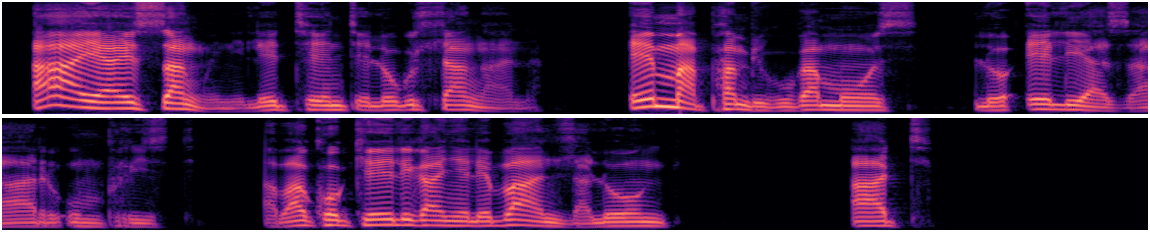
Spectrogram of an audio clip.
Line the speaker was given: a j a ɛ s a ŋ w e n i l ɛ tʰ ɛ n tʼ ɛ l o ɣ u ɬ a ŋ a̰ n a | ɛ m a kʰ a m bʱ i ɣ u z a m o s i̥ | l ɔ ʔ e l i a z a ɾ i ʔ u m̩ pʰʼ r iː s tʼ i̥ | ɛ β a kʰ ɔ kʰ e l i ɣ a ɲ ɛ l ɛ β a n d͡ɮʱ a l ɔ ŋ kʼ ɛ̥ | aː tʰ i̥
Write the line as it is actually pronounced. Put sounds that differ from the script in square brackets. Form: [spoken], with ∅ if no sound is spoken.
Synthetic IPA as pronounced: a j a ɛ s a ŋ w e n i l ɛ tʰ ɛ n tʼ ɛ l o ɣ u ɬ a ŋ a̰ n a | ɛ m a [pʰ] a m bʱ i ɣ u [ɣ] a m o s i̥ | l ɔ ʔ e l i a z a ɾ i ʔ u m̩ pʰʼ r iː s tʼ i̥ | [a] β a kʰ ɔ kʰ e l i ɣ a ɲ ɛ l ɛ β a n d͡ɮʱ a l ɔ ŋ kʼ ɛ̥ | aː tʰ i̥

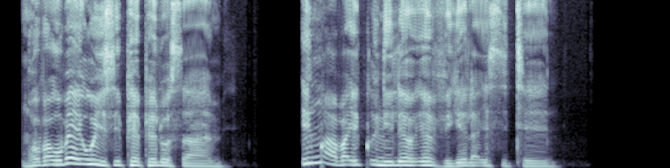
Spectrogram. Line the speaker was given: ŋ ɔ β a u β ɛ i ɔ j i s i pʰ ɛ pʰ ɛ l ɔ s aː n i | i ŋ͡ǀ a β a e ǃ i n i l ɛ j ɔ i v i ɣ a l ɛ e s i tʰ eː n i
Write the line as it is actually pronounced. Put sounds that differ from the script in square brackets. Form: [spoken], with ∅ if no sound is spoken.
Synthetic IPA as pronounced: ŋ ɔ β a u β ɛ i [u] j i s i pʰ ɛ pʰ ɛ l ɔ s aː [m] i | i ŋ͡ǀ a β a e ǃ i n i l ɛ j ɔ [e] v i ɣ [ɛ] l [a] e s i tʰ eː n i

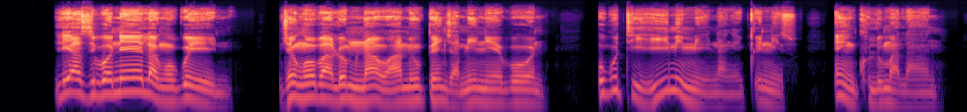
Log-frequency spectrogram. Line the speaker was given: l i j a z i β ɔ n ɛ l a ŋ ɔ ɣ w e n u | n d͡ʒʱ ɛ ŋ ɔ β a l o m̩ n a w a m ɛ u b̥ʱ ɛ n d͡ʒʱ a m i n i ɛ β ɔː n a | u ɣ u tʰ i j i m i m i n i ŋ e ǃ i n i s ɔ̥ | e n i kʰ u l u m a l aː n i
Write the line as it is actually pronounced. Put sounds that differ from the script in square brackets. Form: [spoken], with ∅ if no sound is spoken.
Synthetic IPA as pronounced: l i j a z i β ɔ n ɛ l a ŋ ɔ ɣ w e n u | n d͡ʒʱ ɛ ŋ ɔ β a l o m̩ n a w a m [i] u b̥ʱ ɛ n d͡ʒʱ a m i n i ɛ β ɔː n a | u ɣ u tʰ i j i m i m i n [a] ŋ e ǃ i n i s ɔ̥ | e [ŋ] i kʰ u l u m a l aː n i

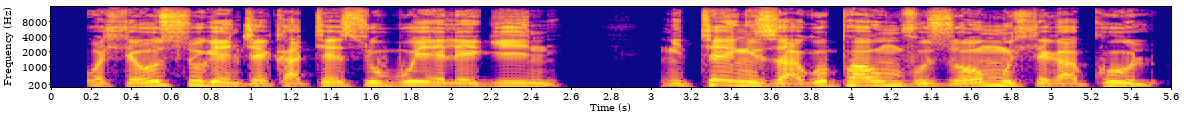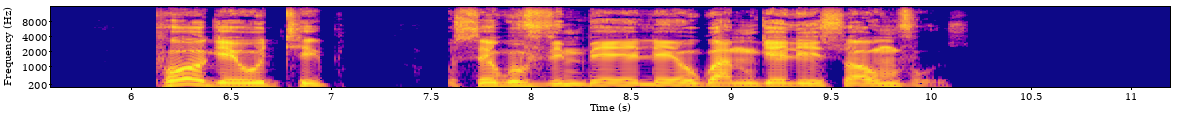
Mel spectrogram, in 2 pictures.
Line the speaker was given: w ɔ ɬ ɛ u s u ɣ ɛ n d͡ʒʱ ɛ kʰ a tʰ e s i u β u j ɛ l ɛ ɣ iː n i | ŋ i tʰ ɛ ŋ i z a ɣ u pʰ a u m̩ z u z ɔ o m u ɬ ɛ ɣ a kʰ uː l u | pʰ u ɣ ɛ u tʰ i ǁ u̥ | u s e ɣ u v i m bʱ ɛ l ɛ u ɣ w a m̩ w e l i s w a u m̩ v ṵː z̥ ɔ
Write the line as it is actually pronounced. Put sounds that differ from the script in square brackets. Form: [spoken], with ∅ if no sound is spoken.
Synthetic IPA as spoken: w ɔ ɬ ɛ u s u ɣ ɛ n d͡ʒʱ ɛ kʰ a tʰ e s i u β u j ɛ l ɛ ɣ iː n i | ŋ i tʰ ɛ ŋ i z a ɣ u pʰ a u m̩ [v] u z ɔ o m u ɬ ɛ ɣ a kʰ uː l u | pʰ [ɔ] ɣ ɛ u tʰ i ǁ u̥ | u s e ɣ u v i m bʱ ɛ l ɛ u ɣ w a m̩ [ɣ] e l i s w a u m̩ v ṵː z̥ ɔ

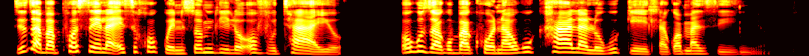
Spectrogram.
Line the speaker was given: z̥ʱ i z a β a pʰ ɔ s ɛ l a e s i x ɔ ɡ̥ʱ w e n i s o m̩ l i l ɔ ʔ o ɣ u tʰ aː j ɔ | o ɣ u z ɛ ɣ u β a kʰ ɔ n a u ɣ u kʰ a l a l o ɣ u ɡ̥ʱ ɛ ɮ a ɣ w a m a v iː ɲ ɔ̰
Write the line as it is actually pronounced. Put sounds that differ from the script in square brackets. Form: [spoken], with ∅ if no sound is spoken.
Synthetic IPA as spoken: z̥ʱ i z a β a pʰ ɔ s ɛ l a e s i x ɔ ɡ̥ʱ w e n i s o m̩ l i l ɔ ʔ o [v] u tʰ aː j ɔ | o ɣ u z [a] ɣ u β a kʰ ɔ n a u ɣ u kʰ a l a l o ɣ u ɡ̥ʱ ɛ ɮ a ɣ w a m a [z] iː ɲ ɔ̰

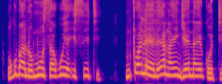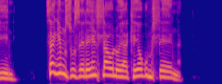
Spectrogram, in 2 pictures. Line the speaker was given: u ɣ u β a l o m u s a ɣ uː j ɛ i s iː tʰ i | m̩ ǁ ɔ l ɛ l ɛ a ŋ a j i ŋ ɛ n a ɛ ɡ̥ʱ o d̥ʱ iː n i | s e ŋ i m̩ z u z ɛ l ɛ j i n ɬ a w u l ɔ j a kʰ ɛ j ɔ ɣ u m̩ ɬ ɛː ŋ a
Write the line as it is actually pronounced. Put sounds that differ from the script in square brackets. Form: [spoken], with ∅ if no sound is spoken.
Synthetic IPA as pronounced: u ɣ u β a l o m u s a ɣ [u] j ɛ i s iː tʰ i | m̩ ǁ ɔ l ɛ l ɛ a ŋ a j i ŋ ɛ n a ɛ ɡ̥ʱ o d̥ʱ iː n i | s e ŋ i m̩ z u z ɛ l ɛ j i n ɬ a w u l ɔ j a kʰ ɛ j [o] ɣ u m̩ ɬ ɛː ŋ a

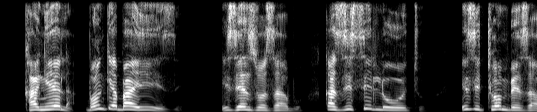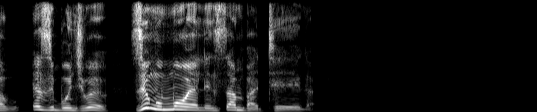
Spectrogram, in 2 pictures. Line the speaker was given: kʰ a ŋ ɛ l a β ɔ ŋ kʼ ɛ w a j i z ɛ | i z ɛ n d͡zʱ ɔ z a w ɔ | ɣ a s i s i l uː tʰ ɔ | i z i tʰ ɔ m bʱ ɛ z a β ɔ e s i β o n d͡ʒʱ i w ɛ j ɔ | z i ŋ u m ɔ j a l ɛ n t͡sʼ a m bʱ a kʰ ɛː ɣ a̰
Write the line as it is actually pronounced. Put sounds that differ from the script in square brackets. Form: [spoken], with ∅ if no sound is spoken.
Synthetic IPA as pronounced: kʰ a ŋ ɛ l a β ɔ ŋ kʼ ɛ [β] a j i z ɛ | i z ɛ n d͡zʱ ɔ z a [β] ɔ | ɣ a [z] i s i l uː tʰ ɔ | i z i tʰ ɔ m bʱ ɛ z a β ɔ e [z] i β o n d͡ʒʱ i w ɛ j ɔ | z i ŋ u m ɔ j a l ɛ n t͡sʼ a m bʱ a [tʰ] ɛː ɣ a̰

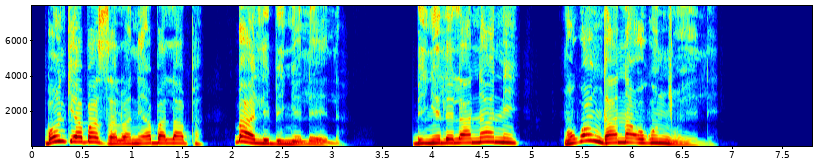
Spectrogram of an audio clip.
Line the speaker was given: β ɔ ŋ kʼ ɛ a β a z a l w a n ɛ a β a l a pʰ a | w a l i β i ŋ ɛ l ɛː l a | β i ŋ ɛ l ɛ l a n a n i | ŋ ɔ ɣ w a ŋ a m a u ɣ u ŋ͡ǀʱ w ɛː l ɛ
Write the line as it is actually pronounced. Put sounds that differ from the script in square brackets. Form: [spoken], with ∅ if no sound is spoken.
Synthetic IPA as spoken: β ɔ ŋ kʼ ɛ a β a z a l w a n ɛ a β a l a pʰ a | [β] a l i β i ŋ ɛ l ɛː l a | β i ŋ ɛ l ɛ l a n a n i | ŋ ɔ ɣ w a ŋ a [n] a [o] ɣ u ŋ͡ǀʱ w ɛː l ɛ

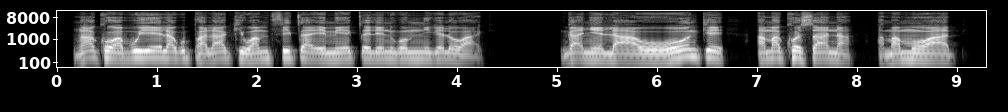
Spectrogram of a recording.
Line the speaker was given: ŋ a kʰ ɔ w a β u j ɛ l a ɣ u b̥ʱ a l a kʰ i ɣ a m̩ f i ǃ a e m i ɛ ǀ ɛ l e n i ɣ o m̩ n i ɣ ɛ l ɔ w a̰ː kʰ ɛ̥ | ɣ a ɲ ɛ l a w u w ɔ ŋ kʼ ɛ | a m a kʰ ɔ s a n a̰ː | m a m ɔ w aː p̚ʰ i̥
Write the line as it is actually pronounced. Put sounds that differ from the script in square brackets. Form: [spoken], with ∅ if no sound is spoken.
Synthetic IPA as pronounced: ŋ a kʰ ɔ w a β u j ɛ l a ɣ u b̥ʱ a l a kʰ i [w] a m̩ f i [ǀ] a e m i ɛ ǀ ɛ l e n i ɣ o m̩ n i ɣ ɛ l ɔ w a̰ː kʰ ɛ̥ | ɣ a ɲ ɛ l a w [ɔ] w ɔ ŋ kʼ ɛ | a m a kʰ ɔ s a n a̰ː | m a m ɔ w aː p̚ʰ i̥

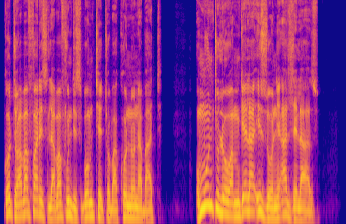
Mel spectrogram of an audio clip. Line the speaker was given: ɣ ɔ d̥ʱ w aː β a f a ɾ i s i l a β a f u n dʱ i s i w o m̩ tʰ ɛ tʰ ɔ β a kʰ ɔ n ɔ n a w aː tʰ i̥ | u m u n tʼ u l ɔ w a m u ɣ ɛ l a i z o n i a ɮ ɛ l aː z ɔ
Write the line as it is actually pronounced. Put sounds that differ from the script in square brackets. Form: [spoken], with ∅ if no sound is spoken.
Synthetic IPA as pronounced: ɣ ɔ d̥ʱ w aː β a f a ɾ i s i l a β a f u n dʱ i s i [β] o m̩ tʰ ɛ tʰ ɔ β a kʰ ɔ n ɔ n a [β] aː tʰ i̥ | u m u n tʼ u l ɔ w a m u ɣ ɛ l a i z o n i a ɮ ɛ l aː z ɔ

